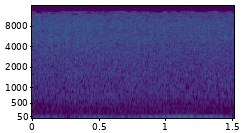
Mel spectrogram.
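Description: Steady rain makes a dense, even hiss across the whole clip, with a soft low rumble underneath and no voices, swelling slightly toward the middle before settling back.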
